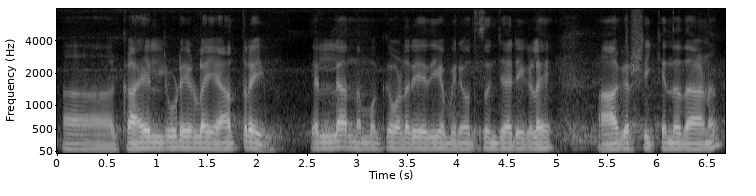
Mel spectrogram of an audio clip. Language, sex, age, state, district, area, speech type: Malayalam, male, 45-60, Kerala, Thiruvananthapuram, rural, spontaneous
